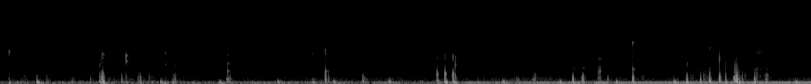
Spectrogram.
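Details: Stomach growling (borborygmi): irregular soft gurgles and clicks over a low steady hum, ordinary bowel sounds.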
